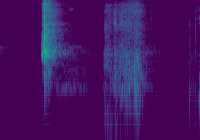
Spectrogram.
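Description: A single sharp knock about half a second in, followed about a second in by a short, quieter rustle, the sound of something being picked up or set down and handled.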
